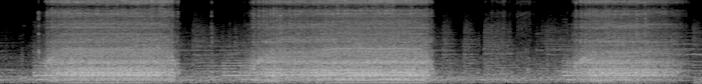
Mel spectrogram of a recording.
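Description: A sewing machine stitches around the sleeve of a wizard robe in three long bursts of rapid, even whirring, with short quiet pauses between them.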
